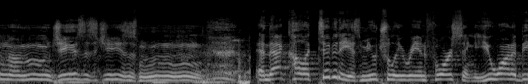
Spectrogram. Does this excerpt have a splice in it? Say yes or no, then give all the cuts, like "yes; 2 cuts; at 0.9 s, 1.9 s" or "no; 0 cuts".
yes; 1 cut; at 2.5 s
